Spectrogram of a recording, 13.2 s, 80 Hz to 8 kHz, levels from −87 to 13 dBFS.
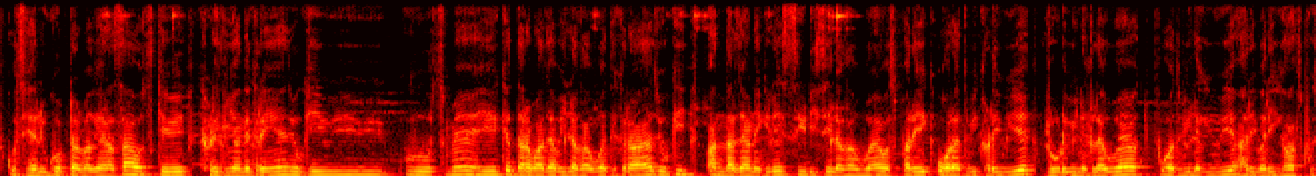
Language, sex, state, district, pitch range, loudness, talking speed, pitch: Hindi, male, Chhattisgarh, Bilaspur, 150-165 Hz, -23 LUFS, 255 wpm, 155 Hz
